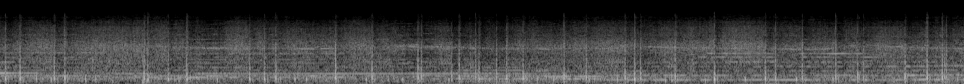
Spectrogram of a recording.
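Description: Fireworks crackle and pop rapidly nearby.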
